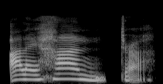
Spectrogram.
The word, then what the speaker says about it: Alejandra: For the record, I just pronounce it Alejandra, but I usually tell people to call me. I say it the easy gringo way. as in alleycat, alleyway, back alley.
